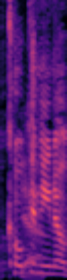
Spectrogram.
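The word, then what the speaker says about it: Coconino: Uh, Cocoino, Arizona. Yes. Good job. Let's go. Cocoino. So, we'll start with that. It's I'm I'm giving you some grace on these cuz like they're they're tough. So Cookanino County.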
